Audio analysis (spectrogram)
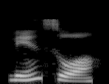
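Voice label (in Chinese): "连锁", Mandarin Chinese; chinese-flashcards; hsk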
